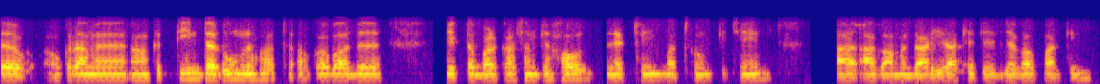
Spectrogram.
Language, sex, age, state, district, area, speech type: Maithili, male, 45-60, Bihar, Purnia, rural, conversation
